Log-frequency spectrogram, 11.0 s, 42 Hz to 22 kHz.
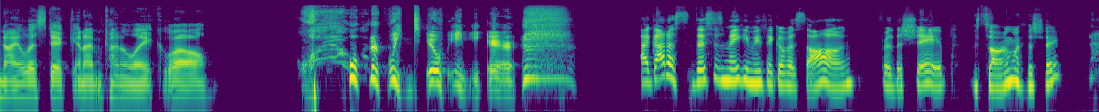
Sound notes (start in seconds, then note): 3.0 laughs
